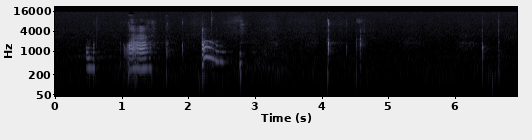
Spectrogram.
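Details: Baby: soft coos, then small, sharp hiccups repeating irregularly in a quiet room, with smiles; hiccups.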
